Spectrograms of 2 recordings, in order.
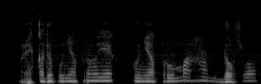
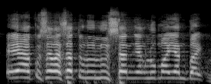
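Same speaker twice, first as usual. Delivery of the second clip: loud, high self-pitying mock wail; mock crying; 6 semitones higher, 9 dB louder than usual. Graduate turned rider complaining to God, mock wailing. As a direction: protest as if weeping, hammed up. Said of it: "saya nangis".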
